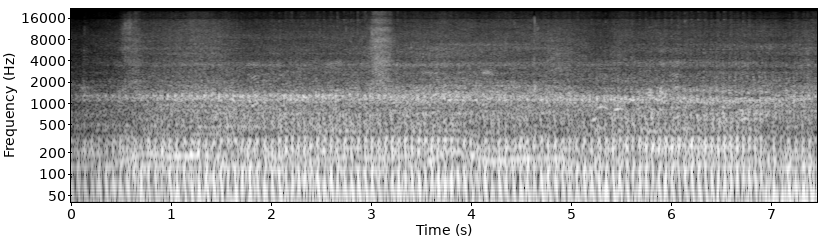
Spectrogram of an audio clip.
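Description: A motorcycle engine runs steadily up close through a busy Remembrance Sunday ride, its even rumbling throb holding for several seconds with a slight rise at the start.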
